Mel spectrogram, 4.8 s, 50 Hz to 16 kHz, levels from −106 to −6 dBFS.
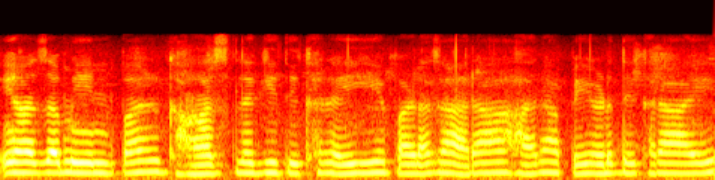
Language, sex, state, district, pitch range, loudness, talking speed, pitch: Hindi, female, Bihar, Patna, 195-210 Hz, -18 LUFS, 190 wpm, 205 Hz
